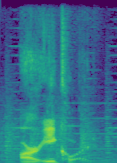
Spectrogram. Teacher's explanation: in the word record, the stress is on the first syllable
